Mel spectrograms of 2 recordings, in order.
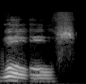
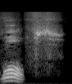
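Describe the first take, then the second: First: The word ends with a v sound. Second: The word ends with an f sound. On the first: The speaker calls it wrong. "not wolves" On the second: The speaker calls it right. "Wolfs, not wolves"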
